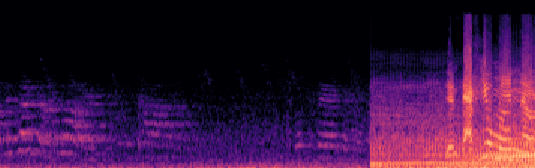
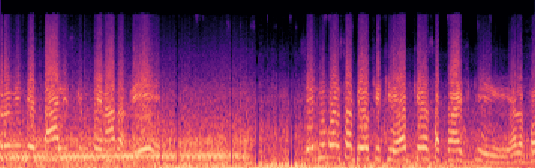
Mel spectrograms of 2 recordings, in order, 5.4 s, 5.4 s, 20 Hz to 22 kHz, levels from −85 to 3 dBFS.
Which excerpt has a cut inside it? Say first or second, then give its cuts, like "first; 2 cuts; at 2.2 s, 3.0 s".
first; 1 cut; at 3.7 s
